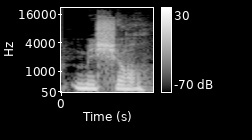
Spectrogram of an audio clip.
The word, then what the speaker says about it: Michon: author is michon oh okay I thought you were saying that that was the name of the is that did I say it right yes that sounds very French m i c h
